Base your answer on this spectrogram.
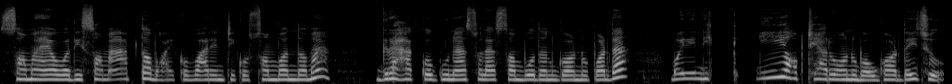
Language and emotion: Nepali, fearful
